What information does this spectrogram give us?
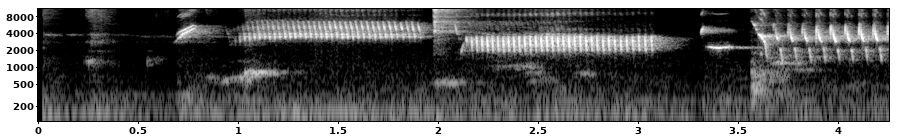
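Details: Canary song used to coax young canaries to learn and sing: long sustained buzzy high trills lasting over a second each, broken by short notes, ending in a rapid pulsed rattle.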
